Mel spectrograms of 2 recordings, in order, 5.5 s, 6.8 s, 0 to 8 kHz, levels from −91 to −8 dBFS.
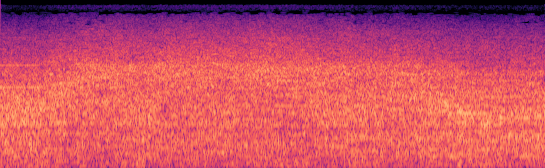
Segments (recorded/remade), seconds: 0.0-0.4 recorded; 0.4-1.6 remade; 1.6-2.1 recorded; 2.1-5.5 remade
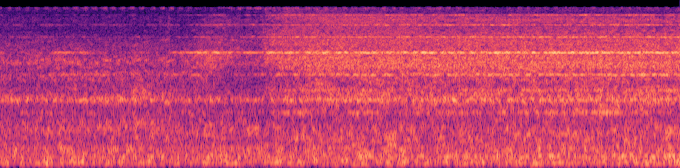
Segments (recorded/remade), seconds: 0.0-6.8 remade

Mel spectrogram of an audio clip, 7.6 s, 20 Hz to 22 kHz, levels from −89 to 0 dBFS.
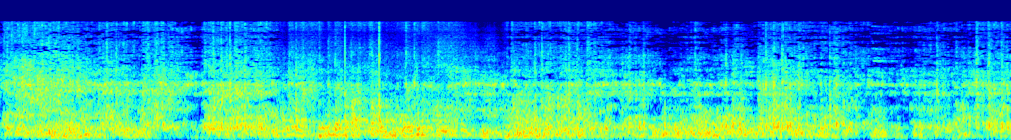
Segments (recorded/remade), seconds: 0.0-2.1 recorded; 2.1-3.8 remade; 3.8-7.6 recorded

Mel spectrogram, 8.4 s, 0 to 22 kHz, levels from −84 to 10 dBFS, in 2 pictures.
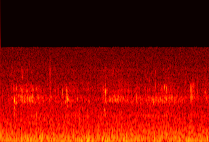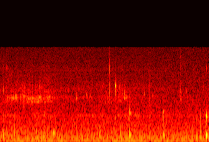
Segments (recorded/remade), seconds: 0.0-0.9 recorded; 0.9-2.8 remade; 2.8-3.8 recorded; 3.8-7.5 remade; 7.5-8.4 recorded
